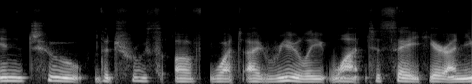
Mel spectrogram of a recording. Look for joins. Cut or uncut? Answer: cut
